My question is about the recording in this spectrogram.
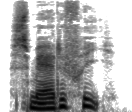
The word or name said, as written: smertefri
